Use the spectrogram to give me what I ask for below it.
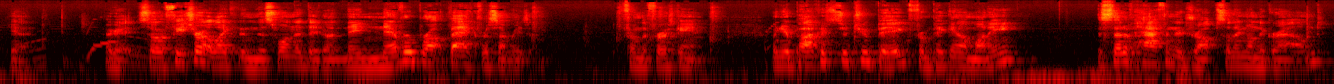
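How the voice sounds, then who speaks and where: A man's voice: mid-range voice, a little hiss or hum. A young man giving rambling, chatty let's-play commentary while he plays, chuckling often. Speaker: gameplay commentator.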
